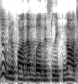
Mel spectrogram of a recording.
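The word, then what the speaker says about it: Slipknot: a banda vocês já ouviram falar da banda slep not é uma banda de rock não é slep not esse k não tem pronúncia que nem um verbo saber conhecer inglês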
